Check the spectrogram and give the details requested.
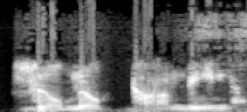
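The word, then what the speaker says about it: Similkameen: i l k a m n and it's pronounced Sil milk con me okay and I tell you it was one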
